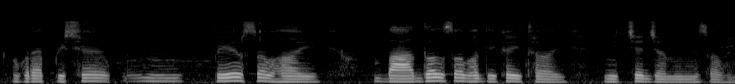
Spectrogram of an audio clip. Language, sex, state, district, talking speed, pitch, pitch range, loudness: Bajjika, male, Bihar, Vaishali, 105 wpm, 135 Hz, 125-145 Hz, -30 LUFS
